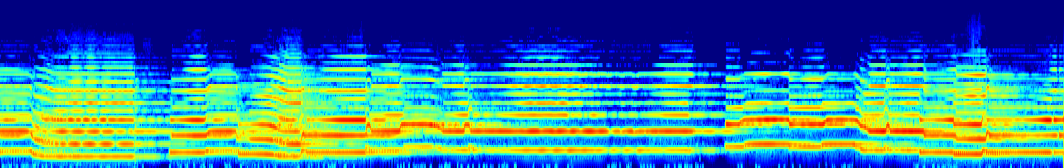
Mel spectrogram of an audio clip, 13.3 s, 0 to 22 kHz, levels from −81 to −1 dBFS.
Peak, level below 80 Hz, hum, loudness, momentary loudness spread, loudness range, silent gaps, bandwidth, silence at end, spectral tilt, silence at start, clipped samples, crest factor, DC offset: 0 dBFS; -62 dBFS; none; -14 LUFS; 7 LU; 2 LU; none; 8.8 kHz; 0 s; -2 dB/octave; 0 s; under 0.1%; 14 dB; under 0.1%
